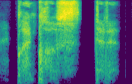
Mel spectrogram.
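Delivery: hushed, secretive whisper. Retelling a whisper to a roommate in the theater: imitating a whisper. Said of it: "whispered to George, like".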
